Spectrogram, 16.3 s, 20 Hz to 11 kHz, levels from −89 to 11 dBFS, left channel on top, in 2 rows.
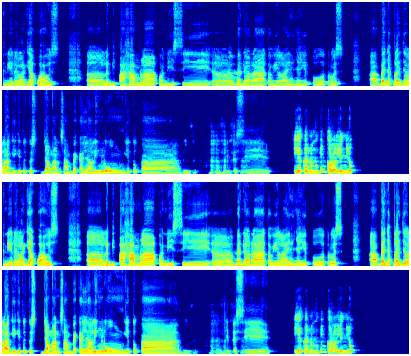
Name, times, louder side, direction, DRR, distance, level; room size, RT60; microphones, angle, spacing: voice 1, 0.0-11.8 12.5-13.5, right 4 dB, 65° right, 0.6 m, -25 dB
voice 2, 12.3-12.6 12.9-13.1 14.0-15.1, left 5 dB, 90° left, 0.6 m, -24 dB
2.6 x 2.4 x 4.1 m
head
